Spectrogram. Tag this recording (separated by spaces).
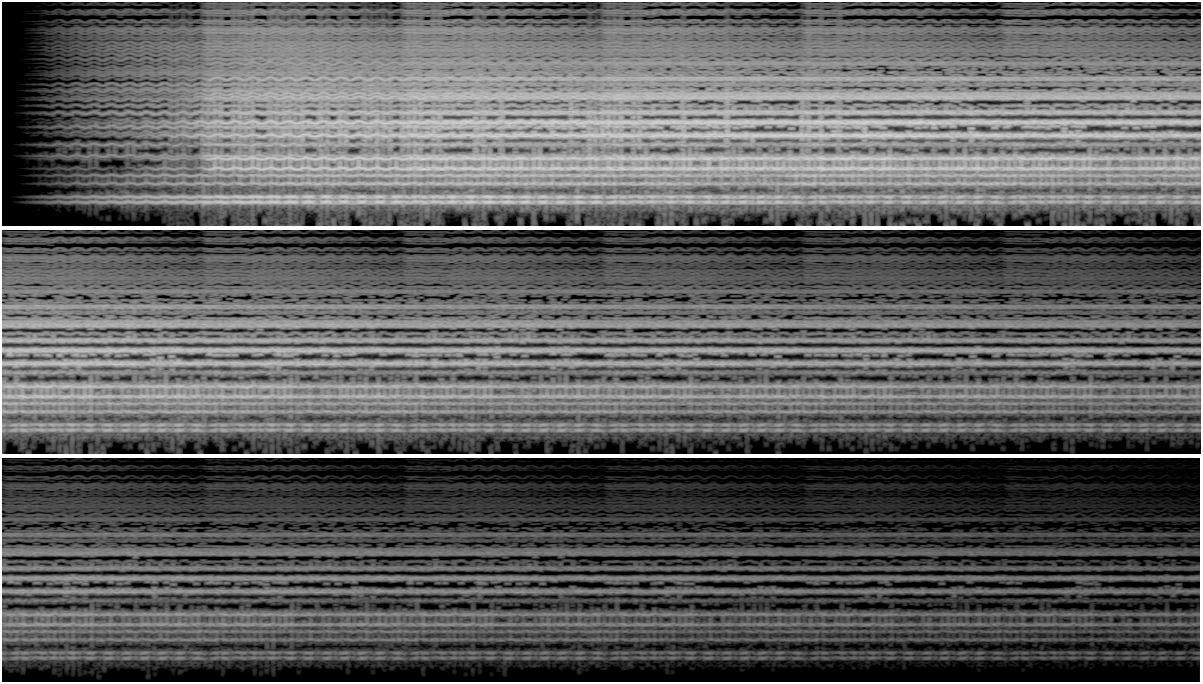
Scfi Mood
